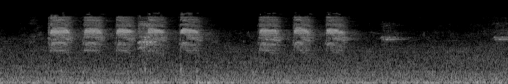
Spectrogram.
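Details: Parakeet calling with a string of short, harsh, high squawks in uneven bursts, fading to a couple of thin faint notes at the end, over constant low background noise.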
